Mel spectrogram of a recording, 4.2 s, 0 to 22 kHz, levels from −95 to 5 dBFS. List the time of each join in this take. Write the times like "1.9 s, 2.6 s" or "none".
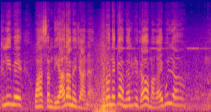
1.9 s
